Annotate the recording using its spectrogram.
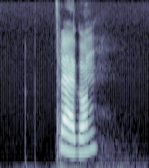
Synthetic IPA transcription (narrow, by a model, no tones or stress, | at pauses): t̪ʰɾɛːɡɔɳ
